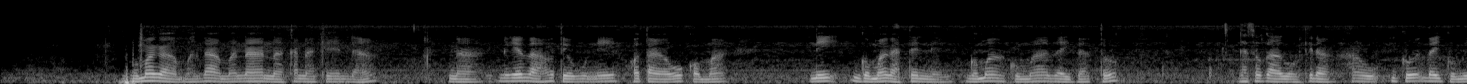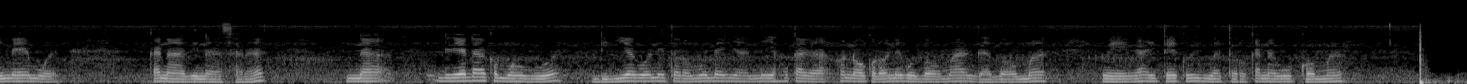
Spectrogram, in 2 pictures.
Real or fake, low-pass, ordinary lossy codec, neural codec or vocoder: real; 7.2 kHz; AAC, 48 kbps; none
